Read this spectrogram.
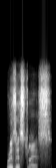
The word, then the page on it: resistless: British English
